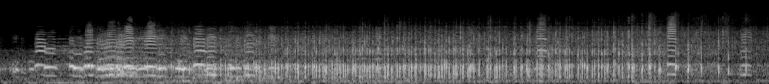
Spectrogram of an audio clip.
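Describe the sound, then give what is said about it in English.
A flock of trumpeter swans takes off from water into the winter sunset, loud overlapping honking calls over a steady splashing, rushing wash that runs throughout. “And they're off, taking flight into the winter sunset.”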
